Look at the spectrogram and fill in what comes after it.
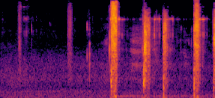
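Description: A domestic cat sneezing four times in quick succession in the second half, each sneeze a short sharp burst.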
